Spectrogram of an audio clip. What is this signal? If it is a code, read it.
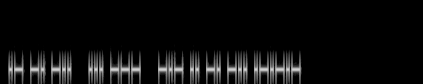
Morse code, heard as a keyed tone, about 44 wpm, 700 Hz. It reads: AND SO KIND.
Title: Sentences from Top 1500 Words 45wpm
